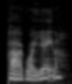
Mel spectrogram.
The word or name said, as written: paraguayer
